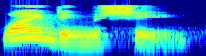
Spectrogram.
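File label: "WINDING MACHINE", English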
